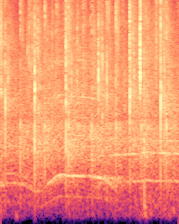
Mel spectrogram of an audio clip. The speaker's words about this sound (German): Wir feiern alle Leute in Ansbach, in Erlangen, alle Leute, die zu Hause sind und momentan einfach online mit dabei sind. Hey, wie wär's nochmal, wenn wir uns auch nochmal gegenseitig nochmal einen riesen Applaus geben?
